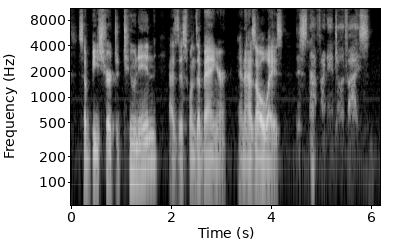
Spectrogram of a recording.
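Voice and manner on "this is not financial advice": soft whisper, barely voiced. Giving the usual episode disclaimer: whispered. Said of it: "I'm whispering it".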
